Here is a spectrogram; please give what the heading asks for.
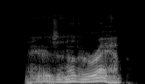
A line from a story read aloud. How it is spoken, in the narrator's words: Wass murmured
